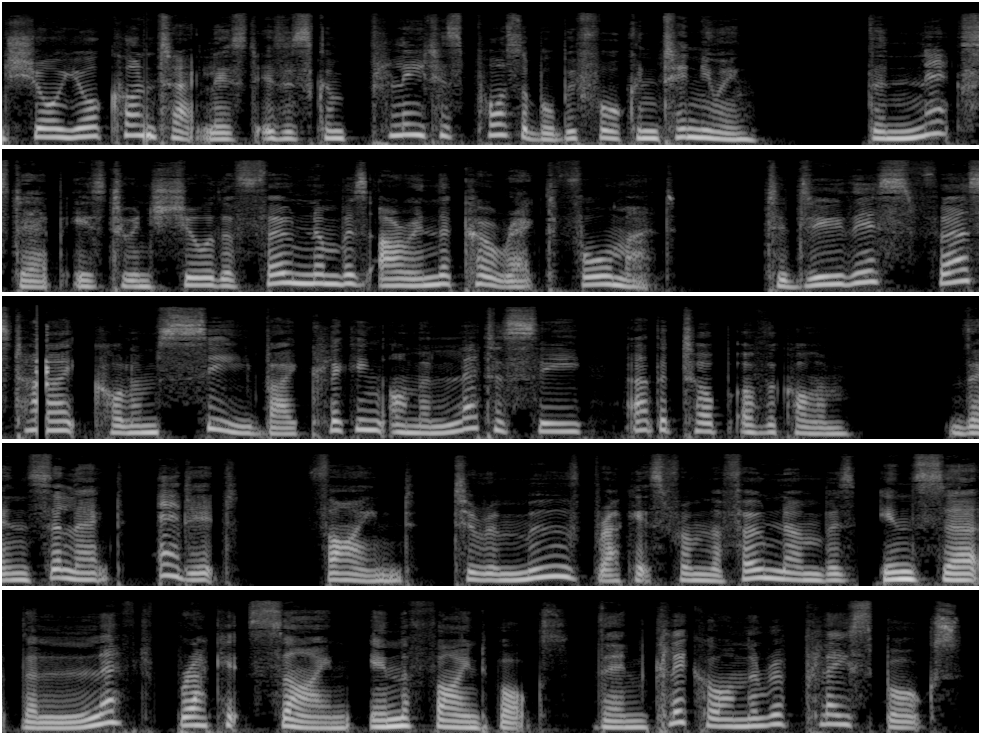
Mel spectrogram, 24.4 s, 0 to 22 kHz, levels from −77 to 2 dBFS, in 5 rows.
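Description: Short glitches at 0.71–0.74 s and 9.92–10.0 s come from damaged data in a compressed stream: corrupted bytes make the decoder misread frames and resynchronise.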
